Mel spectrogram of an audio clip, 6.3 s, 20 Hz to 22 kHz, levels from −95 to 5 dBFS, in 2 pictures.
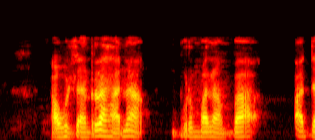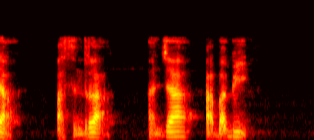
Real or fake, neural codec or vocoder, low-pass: fake; vocoder, 22.05 kHz, 80 mel bands, HiFi-GAN; 7.2 kHz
